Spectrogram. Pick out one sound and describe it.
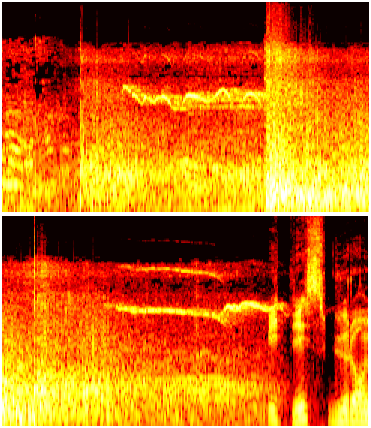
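A flare hisses and crackles on the ground.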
